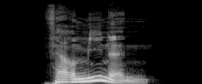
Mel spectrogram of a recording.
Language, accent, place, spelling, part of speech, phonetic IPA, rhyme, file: German, Germany, Berlin, verminen, verb, [fɛɐ̯ˈmiːnən], -iːnən, De-verminen.ogg
- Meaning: to mine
